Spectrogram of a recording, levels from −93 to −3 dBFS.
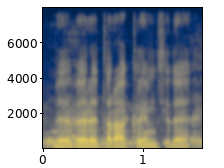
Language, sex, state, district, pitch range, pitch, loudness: Kannada, male, Karnataka, Mysore, 90-95 Hz, 90 Hz, -18 LUFS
